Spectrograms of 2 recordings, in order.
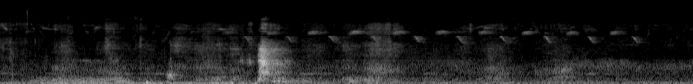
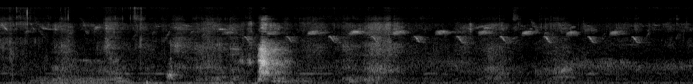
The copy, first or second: first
